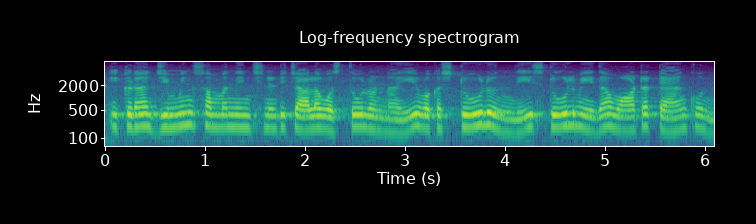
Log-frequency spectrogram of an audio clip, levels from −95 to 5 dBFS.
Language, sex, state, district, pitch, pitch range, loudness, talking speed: Telugu, female, Andhra Pradesh, Manyam, 190 Hz, 180-200 Hz, -16 LUFS, 135 wpm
